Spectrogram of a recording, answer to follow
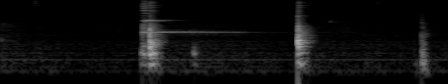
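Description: Glassware clinking: one glass strike about one and a half seconds in that rings on clearly for over a second, then a short, sharp knock about three seconds in.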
